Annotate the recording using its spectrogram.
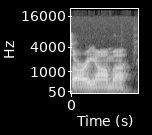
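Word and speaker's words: Auriemma: In fact, I was just watching a little clip from the Connecticut women's coach, Jean, I think it's pronounced Ariyama. Amazing coach, amazing, the best women's college basketball program.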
